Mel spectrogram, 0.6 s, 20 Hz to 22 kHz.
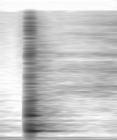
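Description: A German violin from the 1920s, played for about 50 years, is tapped once on its wooden body. The tap gives a short, hollow knock with a low tone around 285 Hz that fades within a fraction of a second.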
